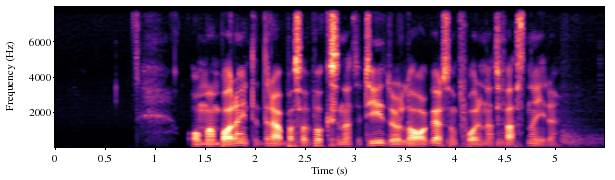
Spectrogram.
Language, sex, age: Swedish, male, 36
